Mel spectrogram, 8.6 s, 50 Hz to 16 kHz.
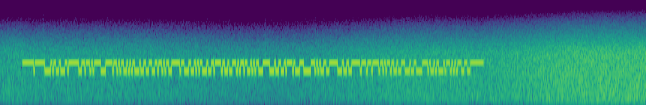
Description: RTTY (50 baud, 450 Hz shift), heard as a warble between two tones, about 1500 Hz centre, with radio static. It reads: PXMJR IJVAR KLFRM GZTSV VQKFL ODHYI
